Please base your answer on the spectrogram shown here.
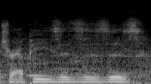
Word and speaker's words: trapezes: It's like you're actually in a circus, complete with rings and trapezes. Yes, that's the correct plural pronunciation.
